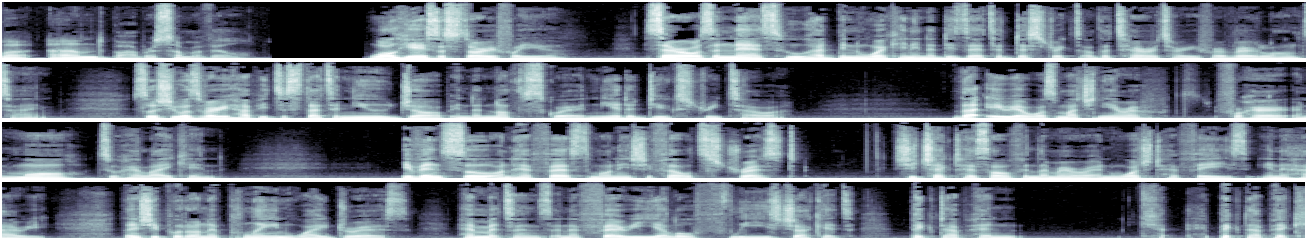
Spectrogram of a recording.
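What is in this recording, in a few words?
ghana, International Dialects of English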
